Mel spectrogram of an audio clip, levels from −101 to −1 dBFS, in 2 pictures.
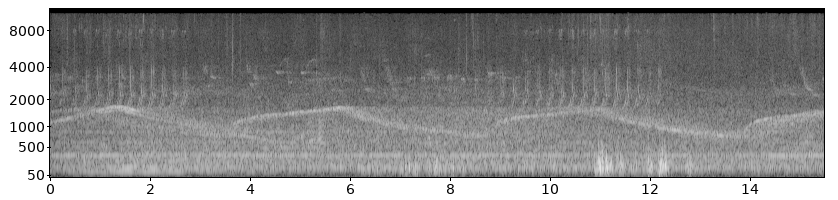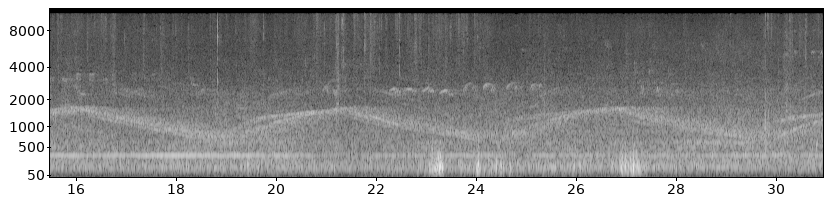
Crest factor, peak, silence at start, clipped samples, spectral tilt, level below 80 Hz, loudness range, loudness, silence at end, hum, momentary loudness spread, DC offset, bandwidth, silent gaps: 24 dB; -2 dBFS; 0 s; under 0.1%; -6 dB/octave; -54 dBFS; 3 LU; -28 LUFS; 0 s; none; 6 LU; under 0.1%; 11.5 kHz; none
